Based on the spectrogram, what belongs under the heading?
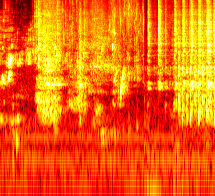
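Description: Used film developer liquid is poured out in a steady, splashing stream for a few seconds, fairly loud, with a gurgling, uneven rush like water running into a sink. No one speaks.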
